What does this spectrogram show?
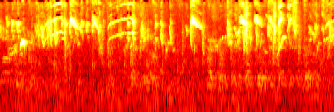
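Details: Several European bee-eaters giving quick, bright, arching chirps and trills that overlap in a busy chorus, with some rustling between the calls.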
